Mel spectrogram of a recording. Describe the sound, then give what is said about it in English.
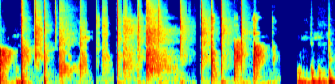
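A small group applauds the Best Director award nominees with sparse, uneven claps, a few hands slapping out of sync for about three seconds before fading to a low murmur. “Round of applause.”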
